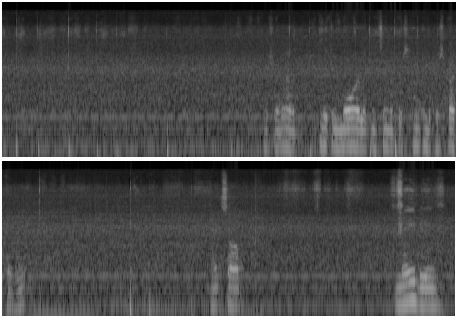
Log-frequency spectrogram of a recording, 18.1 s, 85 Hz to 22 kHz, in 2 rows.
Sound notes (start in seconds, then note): 0.1 computer mouse tapping; 5.1 voice muffled; 9.7 faint techno music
